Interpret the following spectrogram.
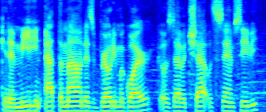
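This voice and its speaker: A man's voice: medium pitch, monotone, brisk, a bit bright. A man giving live play-by-play baseball commentary as a sports announcer.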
